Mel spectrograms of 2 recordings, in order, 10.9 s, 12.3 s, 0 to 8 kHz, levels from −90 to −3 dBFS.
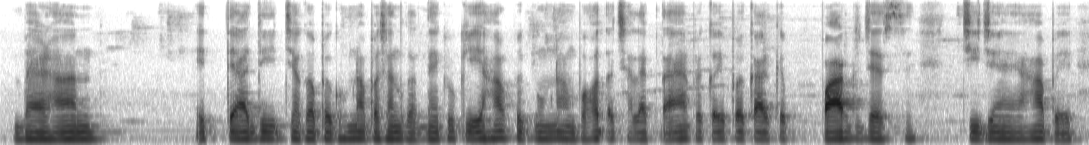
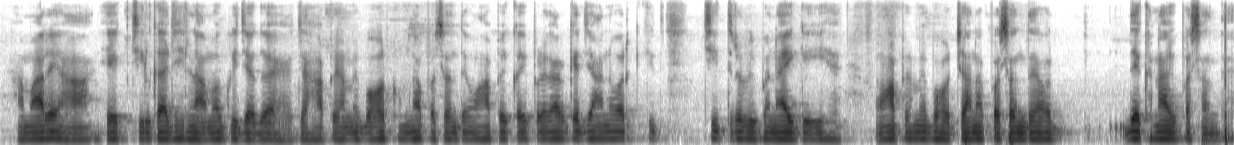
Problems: constant background noise, continuous background conversations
